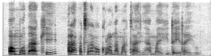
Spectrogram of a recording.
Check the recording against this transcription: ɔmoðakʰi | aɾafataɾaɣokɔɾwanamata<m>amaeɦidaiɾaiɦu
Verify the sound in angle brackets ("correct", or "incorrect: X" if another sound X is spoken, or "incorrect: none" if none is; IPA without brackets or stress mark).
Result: incorrect: ɲ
